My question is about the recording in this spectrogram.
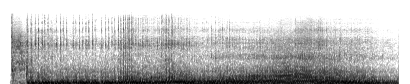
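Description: Motorcycle engine running loudly, with one rev whose pitch rises and falls about four seconds in. The sound cuts off suddenly at the end.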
